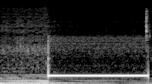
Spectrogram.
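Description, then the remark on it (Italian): A telephone line tone on an unanswered call: one steady, mid-pitched beep lasting about a second, starting and stopping with faint clicks over a low background hum. No one speaks. “l'abbiamo perduto in questo caso, non prende il telefono, mannaggia.”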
